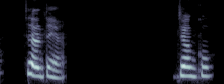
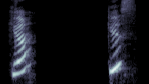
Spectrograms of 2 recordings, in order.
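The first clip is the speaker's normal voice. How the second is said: high, loud startled question; shocked disbelief; 10 semitones higher, 6 dB louder than usual. Acted. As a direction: blurt it out, jumping up in pitch. Shocked to hear of the kiss.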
